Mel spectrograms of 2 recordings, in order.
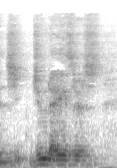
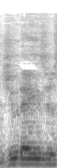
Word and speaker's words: Judaizers: Okay, we're going to get more into the Judaizers. You can pronounce it Judaizers or Judaizers, either or.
